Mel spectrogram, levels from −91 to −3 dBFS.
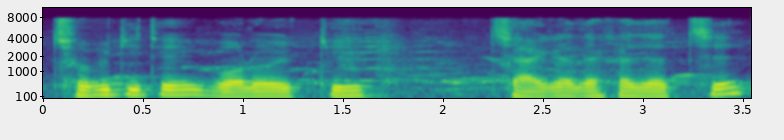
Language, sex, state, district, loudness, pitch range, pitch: Bengali, male, West Bengal, Jalpaiguri, -14 LUFS, 115-135 Hz, 120 Hz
